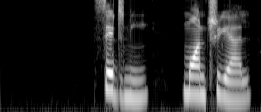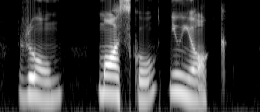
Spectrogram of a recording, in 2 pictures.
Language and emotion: Punjabi, neutral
